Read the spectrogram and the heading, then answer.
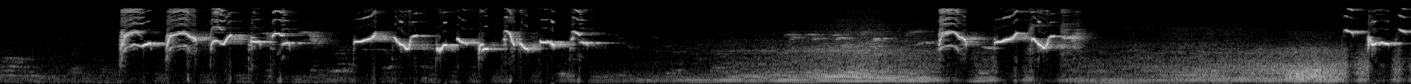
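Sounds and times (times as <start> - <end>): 
leafbird singing rich fast whistled phrases: 1.2 - 6.2, 7.9 - 10.9, 13.4 - 14.1.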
